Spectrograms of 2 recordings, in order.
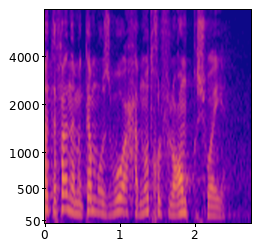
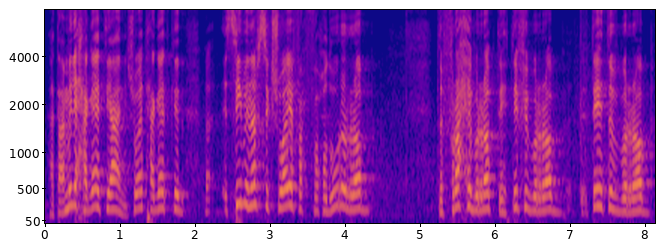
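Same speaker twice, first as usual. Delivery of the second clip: excited urging; 5 semitones higher, 5 dB louder than usual. Real, not acted. Preacher urging people to rejoice.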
